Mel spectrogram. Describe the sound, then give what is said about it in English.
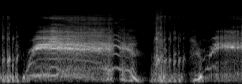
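A voice imitates a horse's neigh: a loud, drawn-out whinny with a wavering, quavering pitch, followed by shorter breathy snorts and a rising squeal. “And the horse saw the snake, and the horse jumped up.”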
